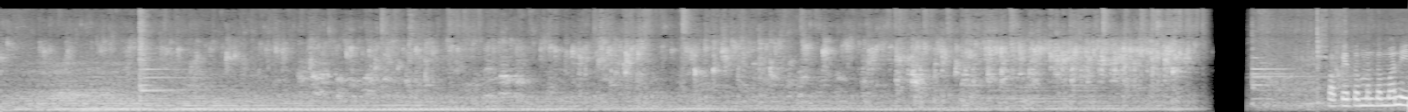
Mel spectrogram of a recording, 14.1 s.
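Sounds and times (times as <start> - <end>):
metal spatula scraping a wok: 0.0 - 4.0, 12.5 - 13.8
low steady hum: 0.0 - 8.0
food sizzling in a wok: 5.7 - 14.0.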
